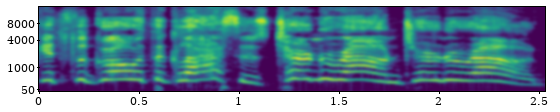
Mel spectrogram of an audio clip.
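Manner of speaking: high, loud eager Italian man call; gelato man calling out. Retold or imitated. Gelato maker calling the girl with glasses, high and loud. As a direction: call her over like the proud gelato maker. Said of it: "he's like".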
